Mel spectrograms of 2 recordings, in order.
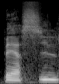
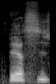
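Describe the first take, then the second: First: The final L sound is pronounced. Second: The final L sound is silent. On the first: "soit la présence du L" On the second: "On a aussi l'absence de L"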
